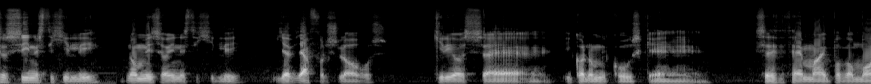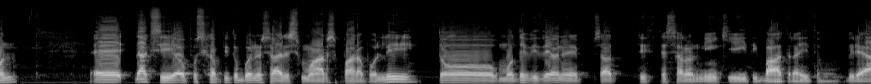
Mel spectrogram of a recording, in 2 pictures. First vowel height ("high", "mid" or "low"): mid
